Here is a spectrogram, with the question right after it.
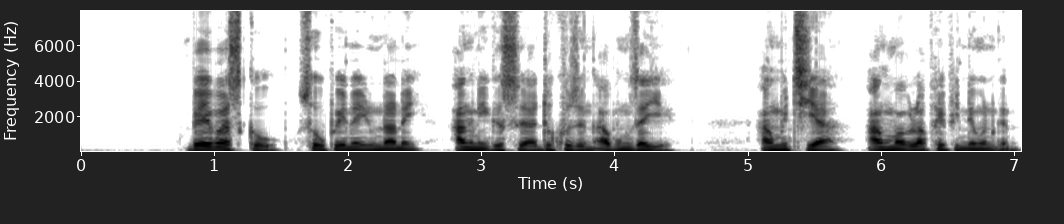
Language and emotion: Bodo, sad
